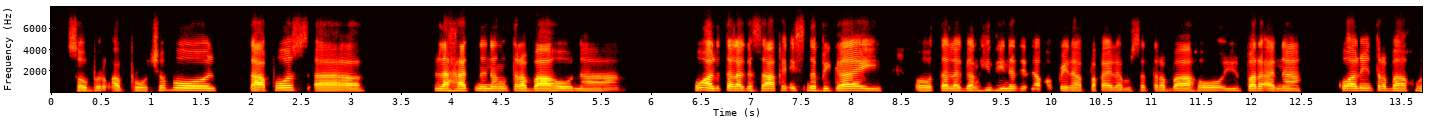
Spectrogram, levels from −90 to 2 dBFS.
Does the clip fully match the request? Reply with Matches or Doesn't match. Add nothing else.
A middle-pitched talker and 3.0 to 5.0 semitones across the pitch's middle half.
Doesn't match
